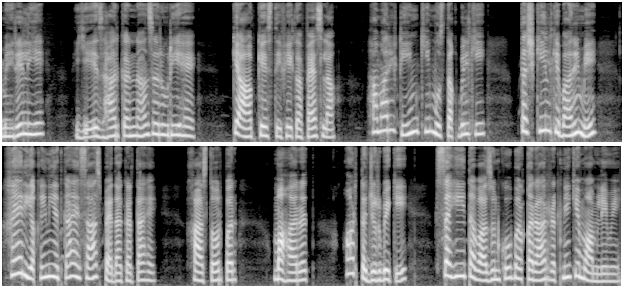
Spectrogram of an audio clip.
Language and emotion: Urdu, fearful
